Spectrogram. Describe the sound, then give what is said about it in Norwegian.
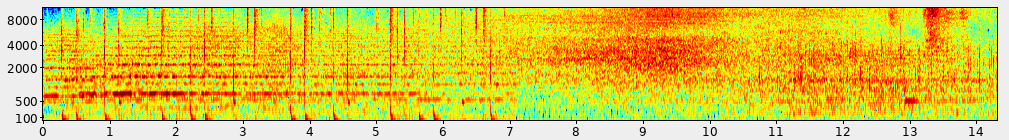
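Street traffic at Skøyen, where the speaker gets off the bus, with a steady engine hum and repeated clattering knocks for several seconds, then giving way to a broad, continuous roadway roar as vehicles pass. “Det her er lyden av eh, litt tilfeldig trafikk og det kan jo virke litt tilfeldig.”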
